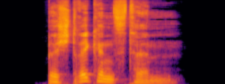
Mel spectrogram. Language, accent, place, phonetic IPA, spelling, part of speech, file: German, Germany, Berlin, [bəˈʃtʁɪkn̩t͡stəm], bestrickendstem, adjective, De-bestrickendstem.ogg
- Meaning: strong dative masculine/neuter singular superlative degree of bestrickend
